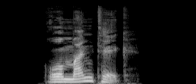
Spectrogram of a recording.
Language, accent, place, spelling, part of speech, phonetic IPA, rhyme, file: German, Germany, Berlin, Romantik, noun, [ʁoˈmantɪk], -antɪk, De-Romantik.ogg
- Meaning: romanticism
